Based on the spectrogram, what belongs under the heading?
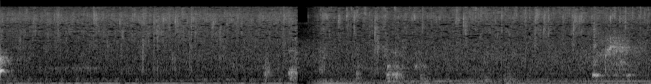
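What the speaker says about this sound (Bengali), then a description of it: "পেঁয়াজ দিয়ে দিয়েছি পেঁয়াজটাও ভালো করে এটা ভেজে নেব" Onions frying in a pan make a steady crackling sizzle with scattered pops, fairly quiet and even, broken by a brief dropout, with no talking.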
